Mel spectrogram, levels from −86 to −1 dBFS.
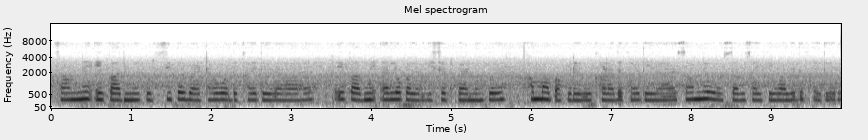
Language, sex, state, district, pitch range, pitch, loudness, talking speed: Hindi, female, Bihar, Madhepura, 255-275 Hz, 265 Hz, -23 LUFS, 215 wpm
